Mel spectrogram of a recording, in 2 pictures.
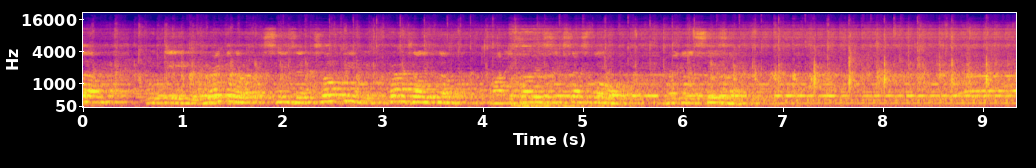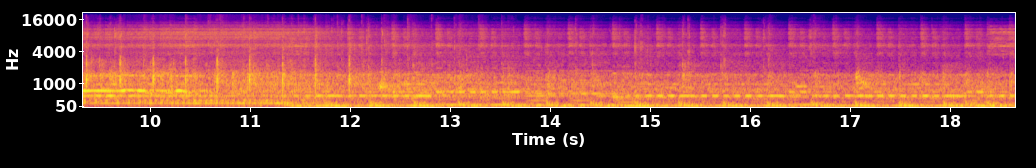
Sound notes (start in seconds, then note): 8.2 cheering; 8.2 clapping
